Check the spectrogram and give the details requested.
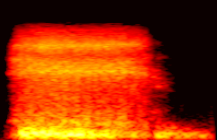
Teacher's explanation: it has a voiceless lateral fricative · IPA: /ɬ/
